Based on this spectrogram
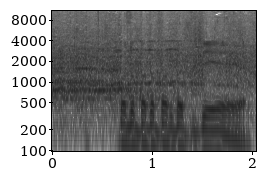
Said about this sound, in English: They cheer.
